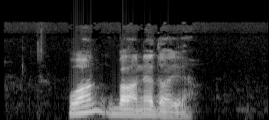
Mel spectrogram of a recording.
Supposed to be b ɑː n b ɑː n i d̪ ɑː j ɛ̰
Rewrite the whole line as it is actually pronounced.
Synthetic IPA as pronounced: w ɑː n b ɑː n ɛ d̪ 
